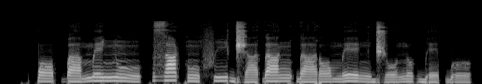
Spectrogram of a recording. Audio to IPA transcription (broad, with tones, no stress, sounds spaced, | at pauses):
k͡p ɔ˨ ɓ a˨ m e˦ ɲ ũ˦˨ | z a˦ k ũ˨ f i˦ d͡ʒ a˨ ɗ a˦ ŋ ɗ a˨ ɾ ɔ˨ m eː˦˨ ŋ d͡ʒ o˨ n ʊ˦ ɡ͡b e˨ ɓ ʊ˨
